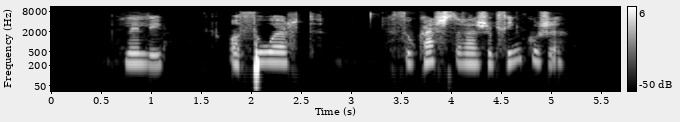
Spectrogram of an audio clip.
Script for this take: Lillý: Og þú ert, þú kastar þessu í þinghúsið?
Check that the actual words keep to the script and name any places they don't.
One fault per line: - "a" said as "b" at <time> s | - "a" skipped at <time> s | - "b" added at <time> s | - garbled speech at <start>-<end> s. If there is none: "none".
none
